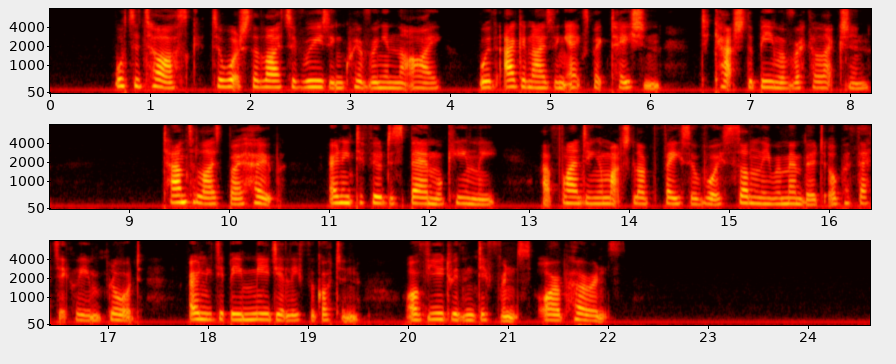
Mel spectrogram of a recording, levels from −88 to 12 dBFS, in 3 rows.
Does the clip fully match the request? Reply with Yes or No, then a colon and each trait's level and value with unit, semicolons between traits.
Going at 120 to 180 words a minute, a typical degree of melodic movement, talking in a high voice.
No: slow, 135 wpm; narrow, 2.2 semitones; high, 205 Hz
